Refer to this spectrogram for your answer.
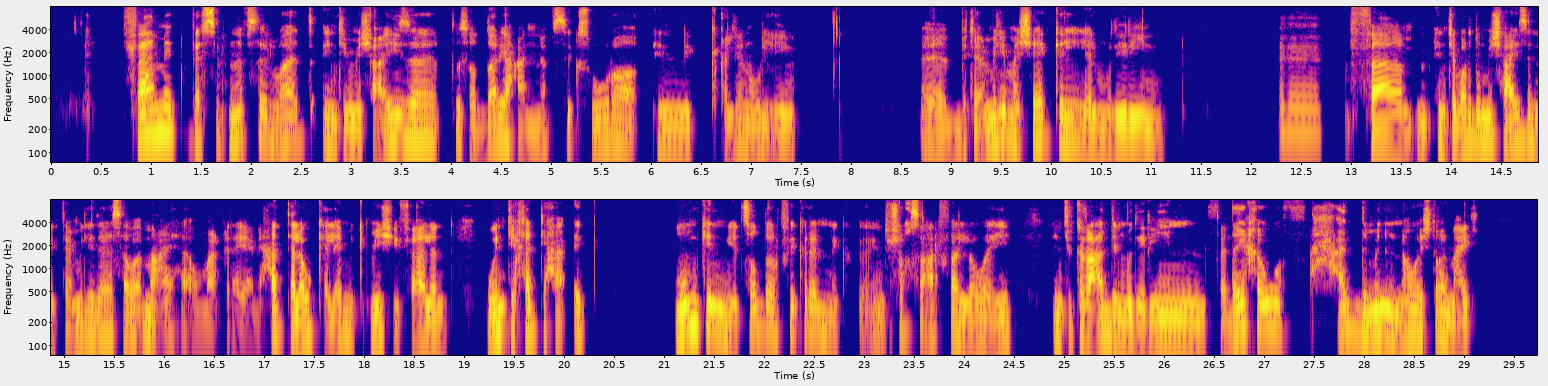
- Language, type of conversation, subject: Arabic, advice, ازاي أتفاوض على زيادة في المرتب بعد سنين من غير ترقية؟
- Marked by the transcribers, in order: none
